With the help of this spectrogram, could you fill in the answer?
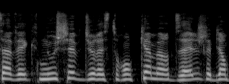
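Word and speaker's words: Kammerzell: Et le chef Hubert Lépine est avec nous, chef du restaurant Kammerdzell, je l'ai bien prononcé.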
